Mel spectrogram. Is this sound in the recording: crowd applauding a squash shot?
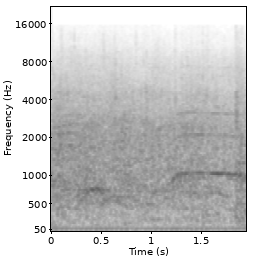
yes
